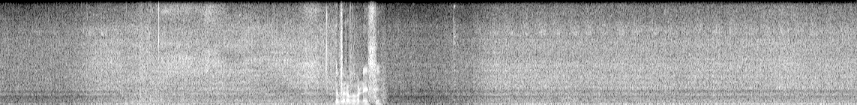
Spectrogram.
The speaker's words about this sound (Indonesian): Ini lampu merahnya sancing anjing nih, macet dah. Lama ya.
